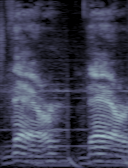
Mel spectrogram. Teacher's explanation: my accent is non-rhotic that means I don't pronounce that are sound at the end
